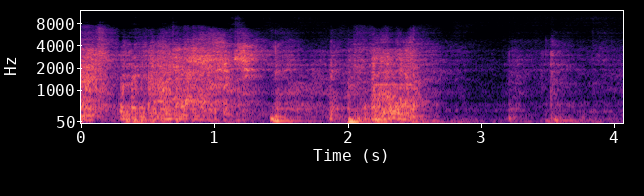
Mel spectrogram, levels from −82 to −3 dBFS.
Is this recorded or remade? remade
